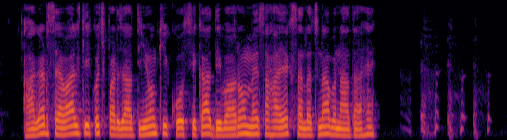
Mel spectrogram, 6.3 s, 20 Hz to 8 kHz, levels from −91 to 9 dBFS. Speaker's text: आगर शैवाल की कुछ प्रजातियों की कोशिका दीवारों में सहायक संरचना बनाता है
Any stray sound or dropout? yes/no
yes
